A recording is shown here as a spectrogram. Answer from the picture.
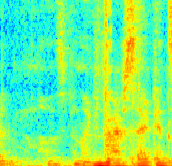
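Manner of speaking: whispered, out of breath; mock breathless old man. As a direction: gasp it out in a whisper. Mocking Harrison Ford.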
